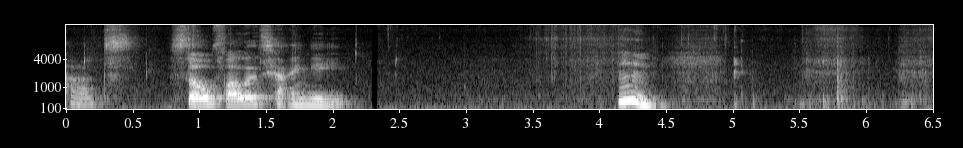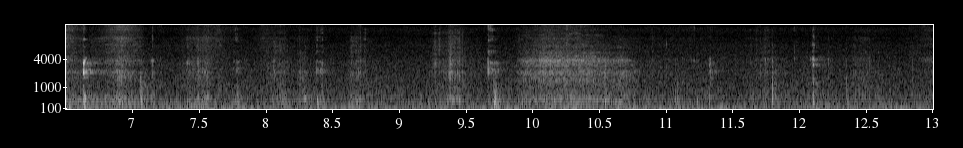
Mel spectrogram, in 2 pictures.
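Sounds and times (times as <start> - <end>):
crispy treat being chewed: 2.3 - 4.2, 4.8 - 13.0.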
